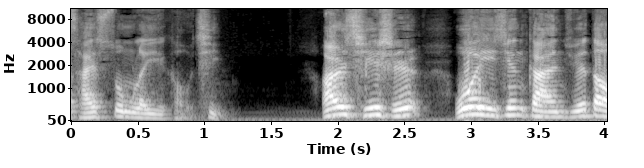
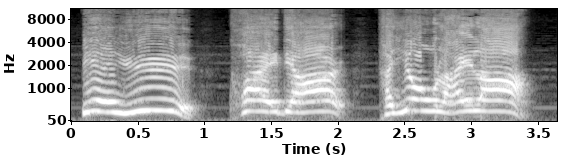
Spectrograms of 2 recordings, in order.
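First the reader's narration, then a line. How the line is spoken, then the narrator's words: Group shouting loudly. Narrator (Chinese): 雷森他们就在下面大声喊叫起来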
